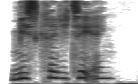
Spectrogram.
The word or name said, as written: miskreditering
